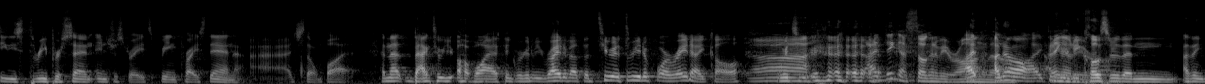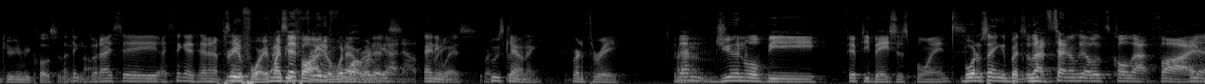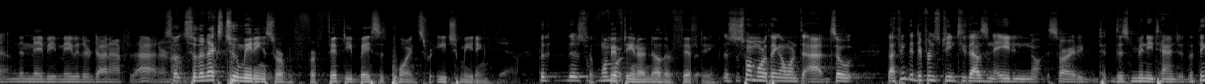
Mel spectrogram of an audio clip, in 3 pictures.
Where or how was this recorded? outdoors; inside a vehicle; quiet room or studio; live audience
live audience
